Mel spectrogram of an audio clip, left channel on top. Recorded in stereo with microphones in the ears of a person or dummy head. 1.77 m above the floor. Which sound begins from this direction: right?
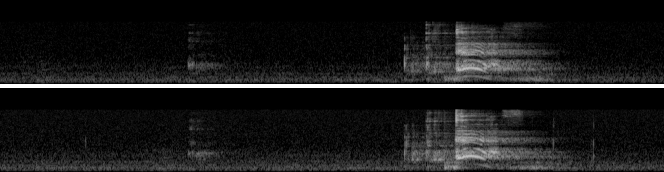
A shout, at 4.4 s.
